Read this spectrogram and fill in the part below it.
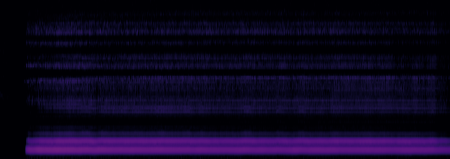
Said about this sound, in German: Also geht in den Bauch rein, nutzt euer gesamtes Lungenvolumen und was wir dann, das ist die Mindestübung zum Warmwerden gemacht haben, ist das Brummen auf unserem Eigenton. Bei mir klingt das so.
